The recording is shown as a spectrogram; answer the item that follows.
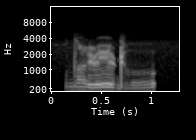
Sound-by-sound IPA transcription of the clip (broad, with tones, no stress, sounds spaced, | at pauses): dˤ e̤˦˨ ɭ øː˦˨ ɖʱ o̤˧˥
